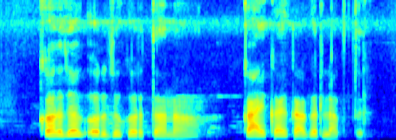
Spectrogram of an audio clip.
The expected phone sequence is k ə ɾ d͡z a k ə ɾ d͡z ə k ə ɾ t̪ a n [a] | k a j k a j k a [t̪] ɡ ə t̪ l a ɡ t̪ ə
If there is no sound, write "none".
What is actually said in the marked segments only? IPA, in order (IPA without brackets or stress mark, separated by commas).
a, none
